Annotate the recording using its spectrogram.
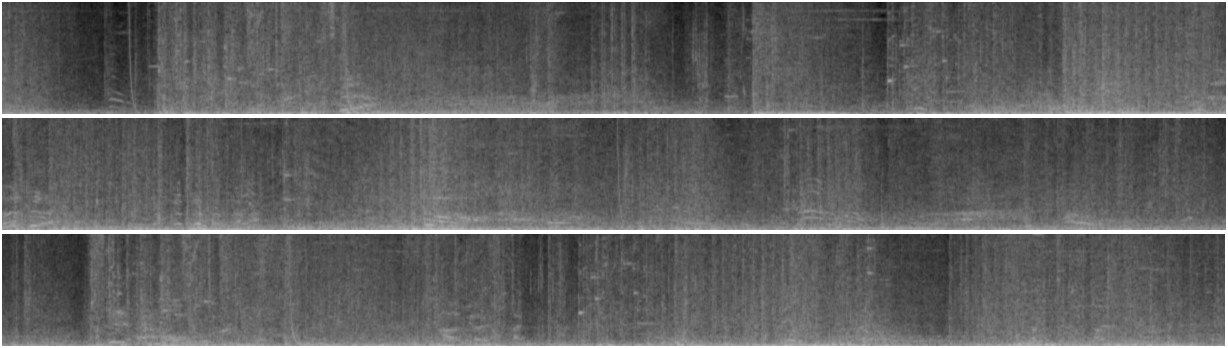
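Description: Magical spell effects blast and crackle in a fast game battle.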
